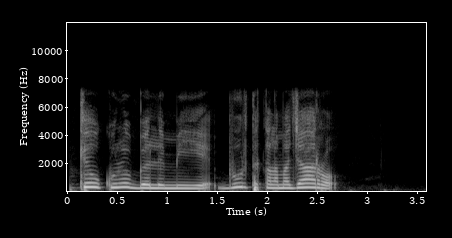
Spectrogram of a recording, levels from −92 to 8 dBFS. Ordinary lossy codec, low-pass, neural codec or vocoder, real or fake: none; 7.2 kHz; none; real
